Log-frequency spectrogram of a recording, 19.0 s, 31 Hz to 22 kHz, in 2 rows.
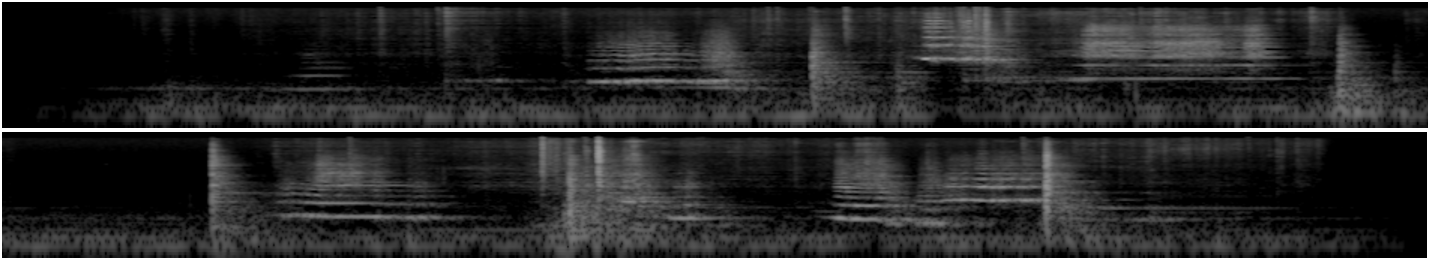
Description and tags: Metal Gate 01
Metal gate on a trailer opening and closing.
closing, creak, gate, metal, opening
